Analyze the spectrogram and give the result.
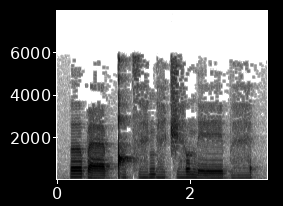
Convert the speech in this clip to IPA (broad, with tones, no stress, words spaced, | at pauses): əː˦pæː˨pǃə̤˦ t͡sɛ̤˦ŋɛ̤˦t͡ʃɛ̤˦o̯neː˨ pɛ̤˦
